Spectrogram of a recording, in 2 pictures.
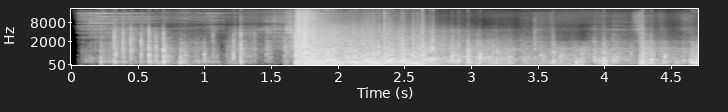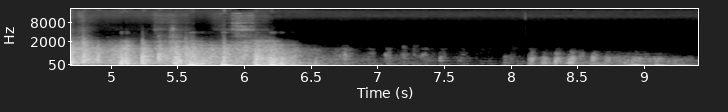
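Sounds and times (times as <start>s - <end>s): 
lightning strike: 1.6s - 6.5s.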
